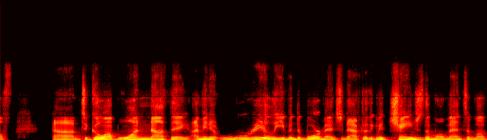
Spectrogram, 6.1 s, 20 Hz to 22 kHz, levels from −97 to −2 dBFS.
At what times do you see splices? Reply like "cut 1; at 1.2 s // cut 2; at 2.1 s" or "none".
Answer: cut 1; at 4.7 s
